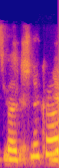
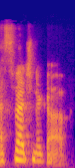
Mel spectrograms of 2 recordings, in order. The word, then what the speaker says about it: Svechnikov: I don't want to mispronounce his name. I was Svechnikov. – Yeah, Svechnikov.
